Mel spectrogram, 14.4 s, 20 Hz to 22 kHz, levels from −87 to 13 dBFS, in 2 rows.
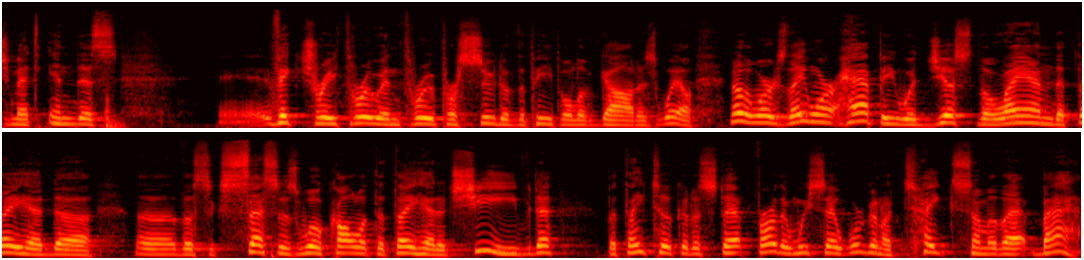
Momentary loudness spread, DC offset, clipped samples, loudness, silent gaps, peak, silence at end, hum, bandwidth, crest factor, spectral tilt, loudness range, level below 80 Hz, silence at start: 7 LU; under 0.1%; under 0.1%; -33 LUFS; none; -14 dBFS; 0 s; none; 16.5 kHz; 20 dB; -5.5 dB/octave; 3 LU; -70 dBFS; 0 s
